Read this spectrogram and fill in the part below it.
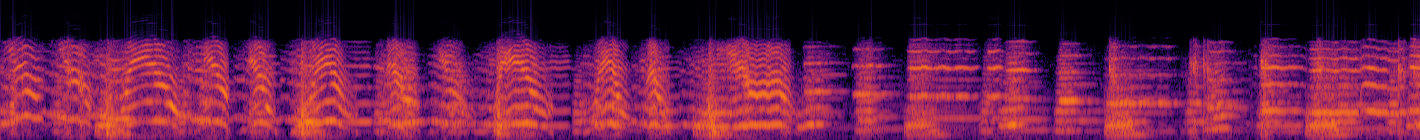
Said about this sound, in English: At one point, a musician pulls on several cats' tails to create the melody from their meows, and another removes his teeth to create makeshift castanets.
